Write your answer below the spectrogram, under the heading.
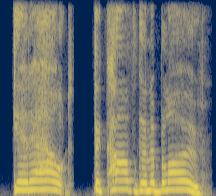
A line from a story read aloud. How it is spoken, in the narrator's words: A man's voice outside yelled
